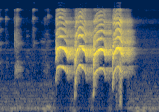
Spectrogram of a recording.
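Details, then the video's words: Near-quiet opening gives way to four loud, harsh, arching screams from an Indian ringneck parakeet, spaced about a third of a second apart. "صوت ببغاء الدرة الهندي"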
